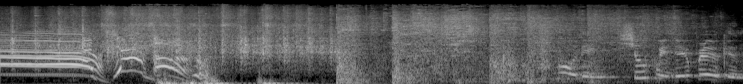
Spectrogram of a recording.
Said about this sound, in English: Mindful of the shattered glass.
